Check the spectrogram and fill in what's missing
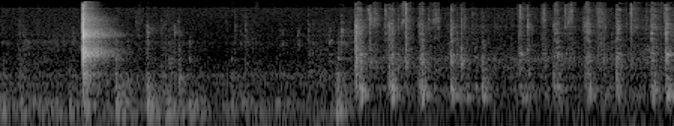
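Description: Electrical wires being snipped while replacing an old light switch: one sharp, close snip, then a few faint clicks and light handling noises.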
